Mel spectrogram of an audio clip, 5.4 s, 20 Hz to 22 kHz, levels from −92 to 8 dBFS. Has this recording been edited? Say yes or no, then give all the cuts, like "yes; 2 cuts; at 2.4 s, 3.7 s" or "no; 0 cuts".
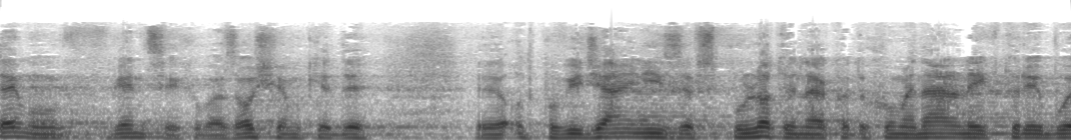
no; 0 cuts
